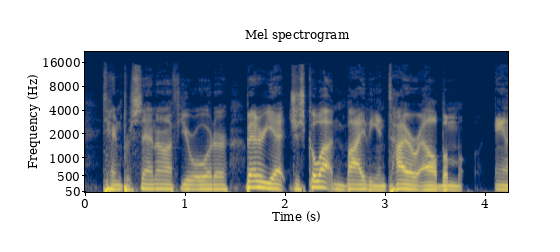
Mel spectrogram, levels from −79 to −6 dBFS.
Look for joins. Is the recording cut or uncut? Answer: cut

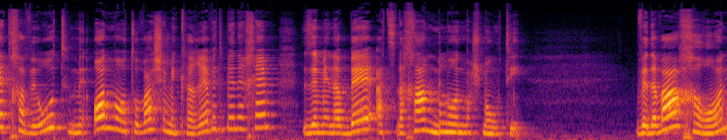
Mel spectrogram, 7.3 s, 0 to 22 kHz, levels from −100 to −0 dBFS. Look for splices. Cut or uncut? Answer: cut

